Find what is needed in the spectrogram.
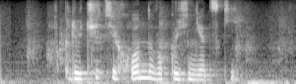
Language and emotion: Russian, neutral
